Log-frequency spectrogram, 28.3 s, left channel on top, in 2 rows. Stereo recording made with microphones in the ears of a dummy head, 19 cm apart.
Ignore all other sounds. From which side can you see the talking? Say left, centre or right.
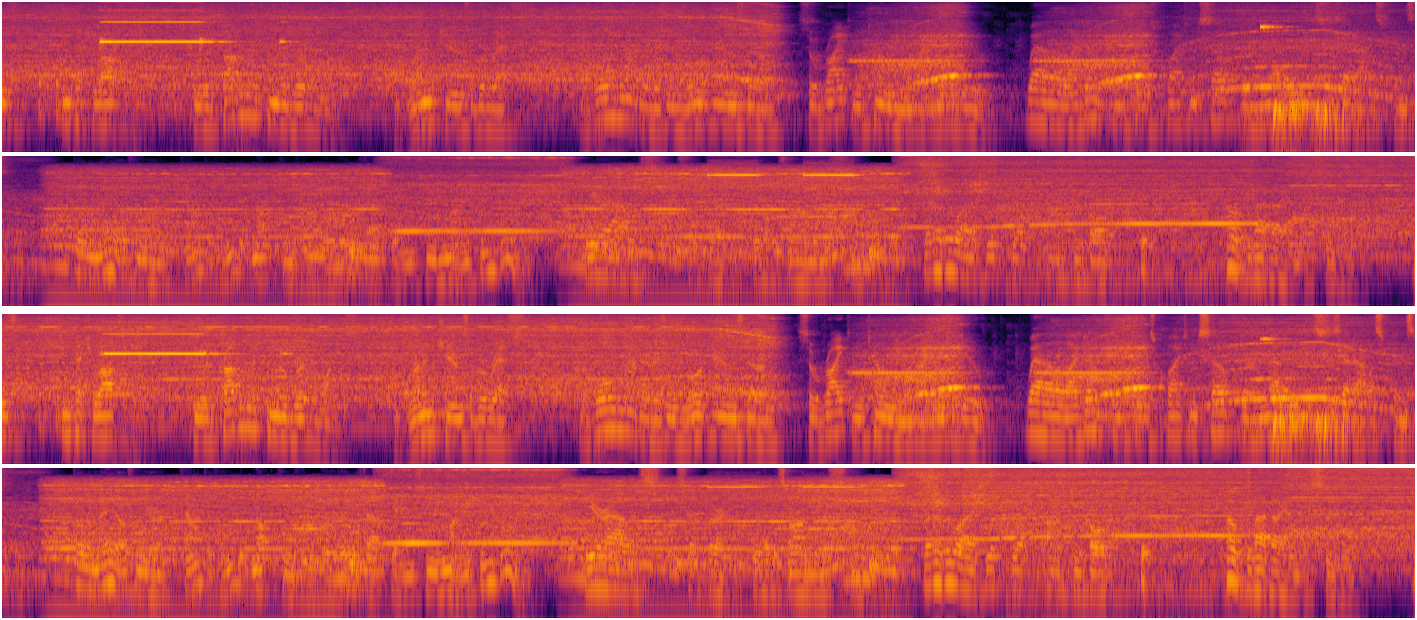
right.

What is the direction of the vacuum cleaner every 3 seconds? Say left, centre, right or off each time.
right, right, right, right, right, right, right, centre, right, right.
